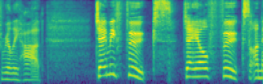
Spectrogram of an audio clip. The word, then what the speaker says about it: Fuchs: Jamie Fuchs, JL Fuchs on X. Lying, and it rhymes with runt. Lying, runt with a C at the front.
